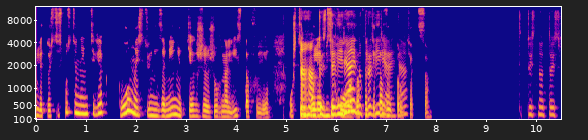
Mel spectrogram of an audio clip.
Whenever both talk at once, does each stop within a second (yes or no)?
no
